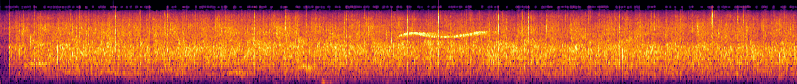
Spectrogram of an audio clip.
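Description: Steady, sustained audience applause fills the whole clip, a dense wash of many hands clapping at an even level, with a brief high whistle or cheer rising over it partway through.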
